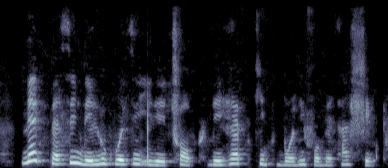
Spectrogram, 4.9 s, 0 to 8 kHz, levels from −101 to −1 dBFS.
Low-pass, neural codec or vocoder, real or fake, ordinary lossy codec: none; codec, 16 kHz, 4 kbps, FreqCodec, larger model; fake; none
